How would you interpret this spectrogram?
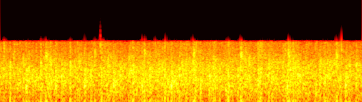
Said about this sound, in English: We have reason to be proud. You should give yourself a round of applause.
